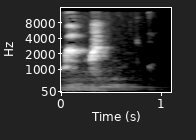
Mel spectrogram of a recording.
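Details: A cucak kopi at an aviary in the morning, hungry as food (crickets) had run out, gives two harsh, squawky notes a quarter-second apart, mid-pitched with a buzzy edge, then falls quiet over a faint low hum.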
